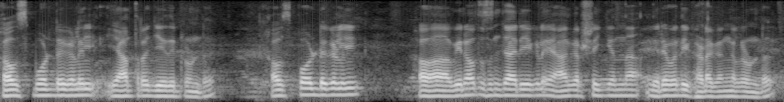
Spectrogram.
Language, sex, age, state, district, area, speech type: Malayalam, male, 45-60, Kerala, Thiruvananthapuram, rural, spontaneous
